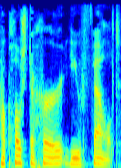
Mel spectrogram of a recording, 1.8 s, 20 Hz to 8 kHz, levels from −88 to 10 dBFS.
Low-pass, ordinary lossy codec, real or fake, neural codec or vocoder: 7.2 kHz; MP3, 32 kbps; real; none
